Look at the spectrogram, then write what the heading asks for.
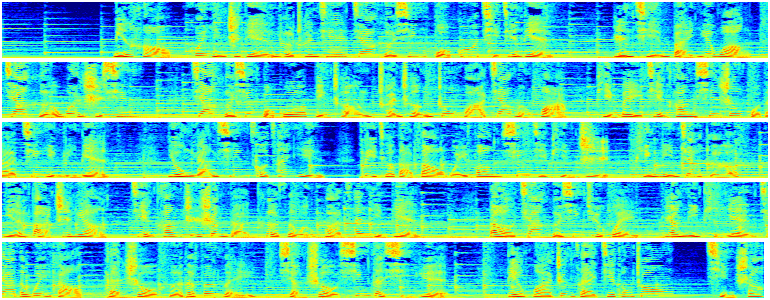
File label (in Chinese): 女 样音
